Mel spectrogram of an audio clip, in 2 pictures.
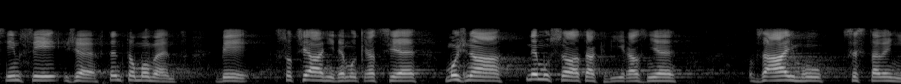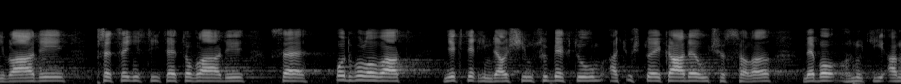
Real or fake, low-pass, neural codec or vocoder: real; 5.4 kHz; none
